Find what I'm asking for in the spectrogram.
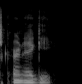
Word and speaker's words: Carnegie: It's Carnegie. – No. – Yeah. – I've never heard that in my life. – Okay. – I have. – That's how he pronounced it.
